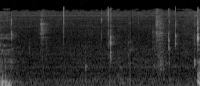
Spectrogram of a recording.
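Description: A few faint, scattered clicks over low room tone.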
